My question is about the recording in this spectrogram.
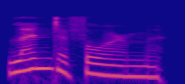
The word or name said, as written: lentiform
